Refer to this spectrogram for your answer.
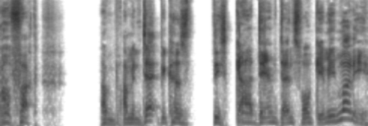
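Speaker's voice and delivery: frazzled, bitter, stressed-out complaining with cursing. Imitating someone reacting to stress: mock stressed complaining. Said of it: "any stress, he is like".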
